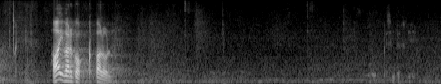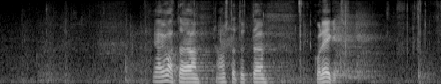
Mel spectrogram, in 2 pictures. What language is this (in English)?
Estonian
